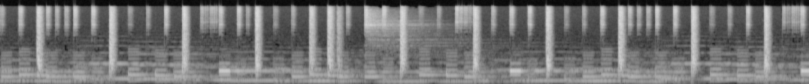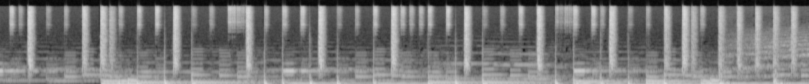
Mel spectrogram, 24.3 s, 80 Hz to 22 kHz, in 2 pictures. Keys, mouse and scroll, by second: 3.2 scroll up 1, 12.5 scroll down 1, 19.3 scroll up 1.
